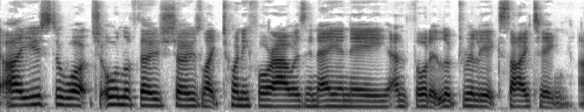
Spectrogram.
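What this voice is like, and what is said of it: Australian accent. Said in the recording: “I hear the twang and I know you are Australian”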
